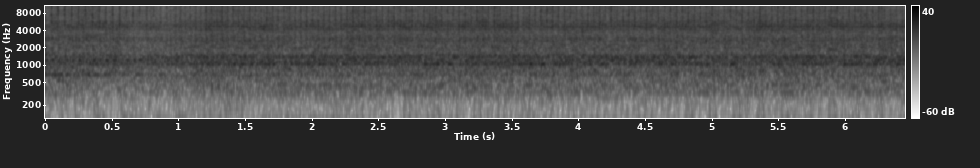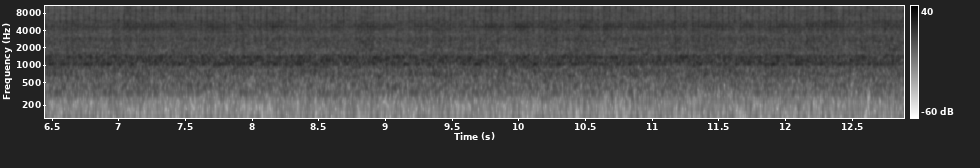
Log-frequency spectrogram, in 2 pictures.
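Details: Fordson Super Major tractor, first run after engine swap (bought seized non-runner), new front tyre and throttle linkage fitted: steady, even diesel clatter with firm unchanging beat, no misses or heavy knocks; engine runs healthy.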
